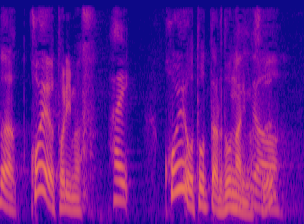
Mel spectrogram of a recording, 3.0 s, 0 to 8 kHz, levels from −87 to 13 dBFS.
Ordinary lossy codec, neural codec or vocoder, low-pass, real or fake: none; none; 7.2 kHz; real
